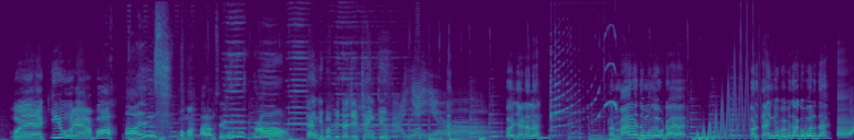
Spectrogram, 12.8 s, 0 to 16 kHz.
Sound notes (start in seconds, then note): 3.8 yelps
